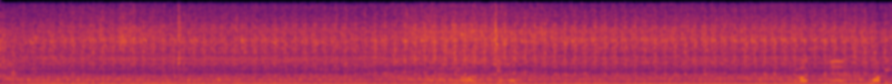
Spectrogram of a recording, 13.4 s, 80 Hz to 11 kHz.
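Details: Ferguson TE20 tractor, once abandoned, idling after restoration with changed oil, new ignition, fuel tank and radiator; fuel now flows freely after bleeding. Steady, even low putter about 200 beats a minute, no misses; normal idle, "she sounds good."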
